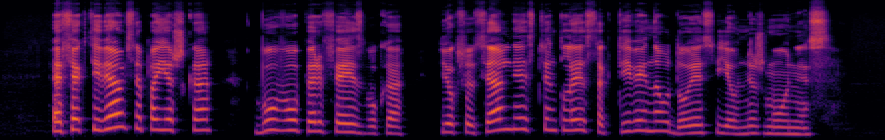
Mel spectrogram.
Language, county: Lithuanian, Marijampolė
